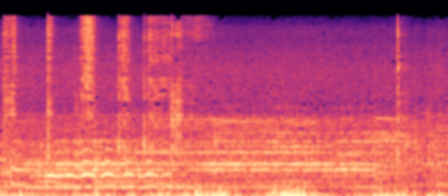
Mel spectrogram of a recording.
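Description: Music with held, slightly wavering notes, and a few sharp clicks over its first two seconds, like a metal spoon against a metal bowl.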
